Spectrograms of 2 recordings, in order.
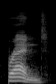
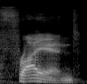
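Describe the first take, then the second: First: The word is said with a single vowel sound. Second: The word is said with an added vowel sound. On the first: The speaker calls it right. "It's it's friend, and that's how it's pronounced" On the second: The speaker calls it wrong. "It's not friend"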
